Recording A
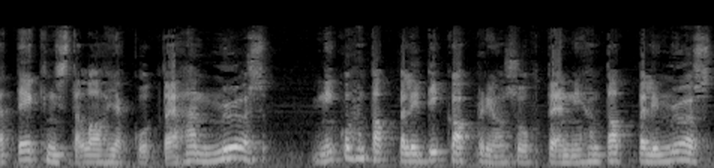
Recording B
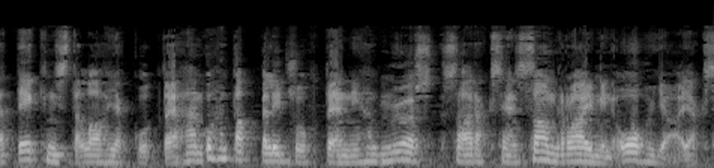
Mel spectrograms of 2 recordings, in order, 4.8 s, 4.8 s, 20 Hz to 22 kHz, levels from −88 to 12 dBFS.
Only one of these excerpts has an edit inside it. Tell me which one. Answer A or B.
B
